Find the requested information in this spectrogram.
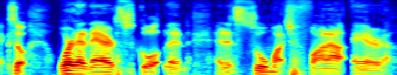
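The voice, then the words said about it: Bad put-on Scottish accent. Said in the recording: “that's such a bad accent... I'm going to try it anyway, just for fun... I have a little bit of license to try the bad accent... Oh, it's so terrible.”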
